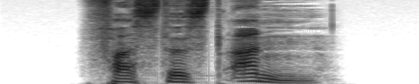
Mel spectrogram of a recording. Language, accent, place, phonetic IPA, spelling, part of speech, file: German, Germany, Berlin, [ˌfastəst ˈan], fasstest an, verb, De-fasstest an.ogg
- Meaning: inflection of anfassen: 1. second-person singular preterite 2. second-person singular subjunctive II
